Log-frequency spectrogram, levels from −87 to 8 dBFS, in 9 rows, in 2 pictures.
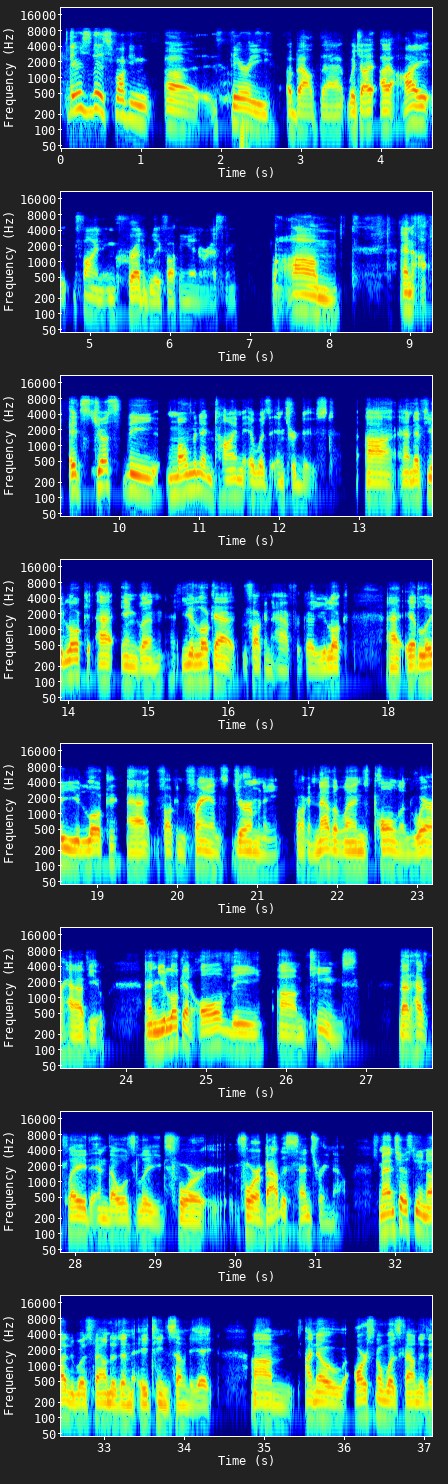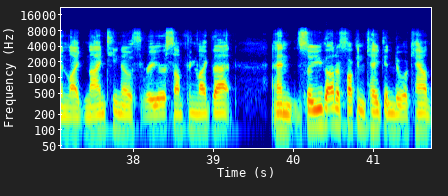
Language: English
